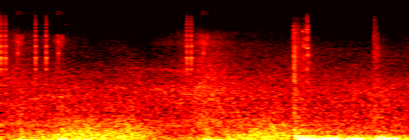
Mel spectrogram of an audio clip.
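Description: Soft interface clicks sound as menu options change.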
